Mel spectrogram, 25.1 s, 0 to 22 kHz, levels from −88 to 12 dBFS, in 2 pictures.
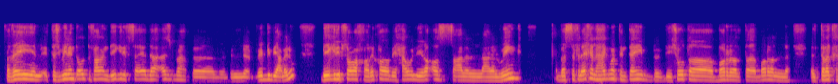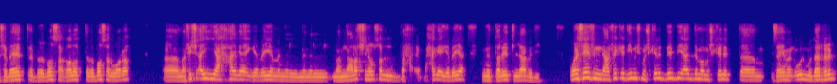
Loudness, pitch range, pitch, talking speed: -20 LUFS, 140-175 Hz, 160 Hz, 165 wpm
